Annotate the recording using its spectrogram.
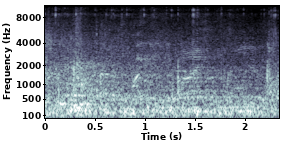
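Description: Scattered sharp clicks of table tennis balls hitting tables and bats, over a background murmur of voices echoing in a large sports hall.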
